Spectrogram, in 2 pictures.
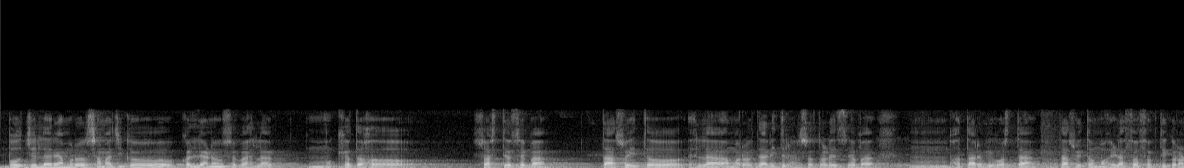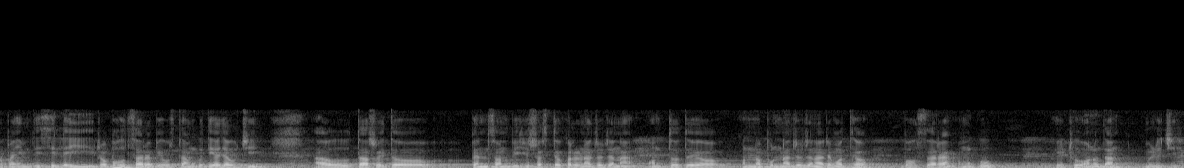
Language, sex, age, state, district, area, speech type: Odia, male, 18-30, Odisha, Boudh, rural, spontaneous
